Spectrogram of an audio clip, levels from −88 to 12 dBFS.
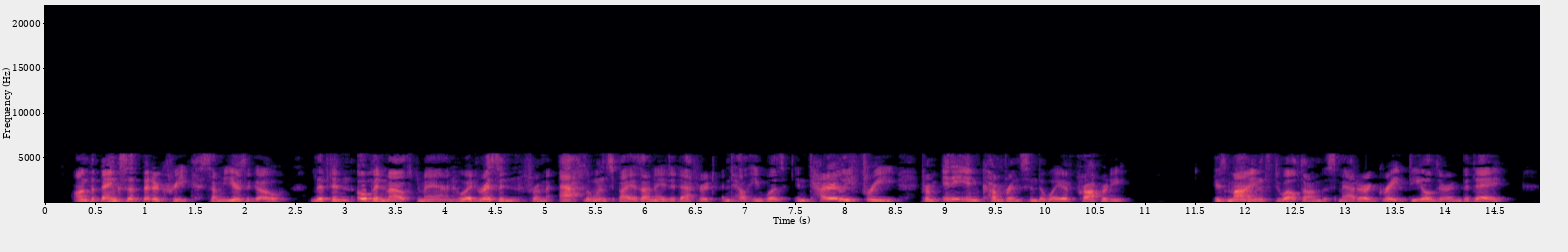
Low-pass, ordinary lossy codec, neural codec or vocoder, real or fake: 5.4 kHz; MP3, 32 kbps; none; real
